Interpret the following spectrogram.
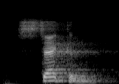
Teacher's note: First syllable stressed, se, and the second one, the second syllable is unstressed. So you use a schwa.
